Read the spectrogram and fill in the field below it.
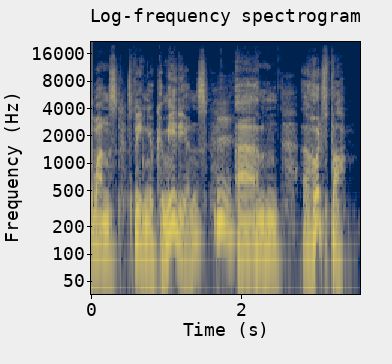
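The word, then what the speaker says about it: chutzpah: speaking of comedians um hutzpah is a familiar one is wonderful and it's spelt slightly differently i suppose to how you might imagine so it's c-h-u-t-z-p-a-h and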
